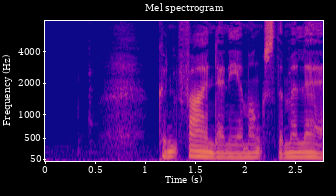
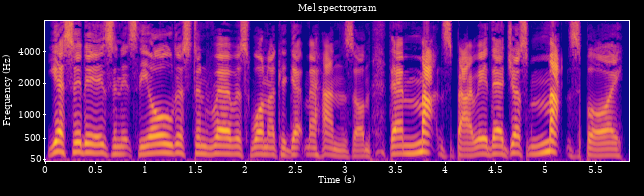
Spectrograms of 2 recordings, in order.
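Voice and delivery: loud, high furious mother; loud high enraged mother; 7 semitones higher, 12 dB louder than usual. Retold or imitated. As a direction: tear into him as his mother. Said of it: "she says".

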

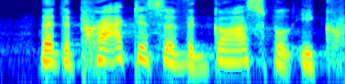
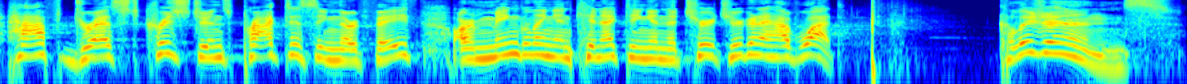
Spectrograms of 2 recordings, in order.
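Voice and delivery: higher and louder, driving the point home; impassioned preaching; 5 semitones higher, 4 dB louder than usual. Acted. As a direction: preach it to the room. Preaching builds to full force.

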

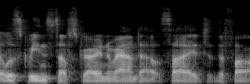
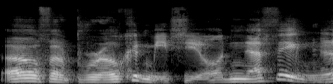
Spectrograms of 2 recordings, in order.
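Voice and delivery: slow, a bit louder mock appraiser; mock professor verdict; 5 semitones higher, 4 dB louder, slower than usual. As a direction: drawl out the bad news like a sweaty professor. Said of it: "he's like".

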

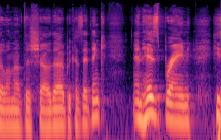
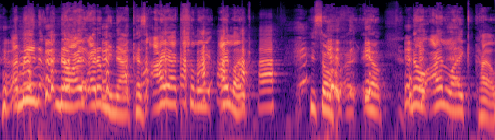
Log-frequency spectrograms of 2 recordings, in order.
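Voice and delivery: higher-pitched, protesting through laughter; laughing backpedal; 10 semitones higher than usual. Real, not acted. Co-host walking back a dig at Kyle, laughing. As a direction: laugh while hastily taking it back.

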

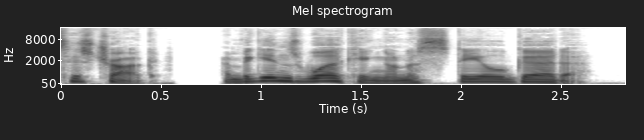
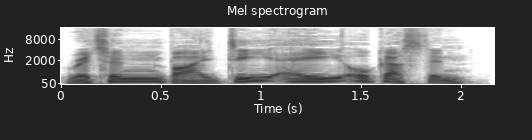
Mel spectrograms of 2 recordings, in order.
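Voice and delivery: plain reading voice

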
